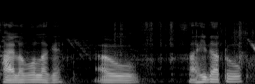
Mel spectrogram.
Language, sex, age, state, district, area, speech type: Assamese, male, 18-30, Assam, Sivasagar, rural, spontaneous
